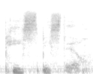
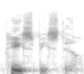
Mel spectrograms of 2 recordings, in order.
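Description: First: Slow breathy whisper, very soft; calm whisper. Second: Slow, low and soft, gently soothing; soft calm Jesus. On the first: Mocking the movie Jesus calming the storm, slow whisper. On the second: Imitating a soft-spoken movie Jesus stilling storm, slow and soft. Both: Retold or imitated. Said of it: "in a very Jesus-y, calm voice".

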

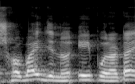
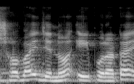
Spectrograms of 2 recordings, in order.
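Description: Both takes have the same delivery.

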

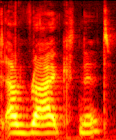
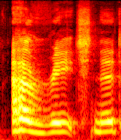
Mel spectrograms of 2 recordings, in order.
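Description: First: Said in the usual way. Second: "Arachnid" with a Rach sound, "a-RAYCH-nid"; punning pronunciation. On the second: Shown as a demonstration. Rach pun set against usual word.

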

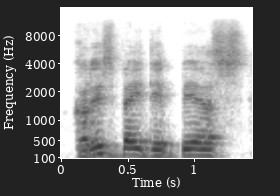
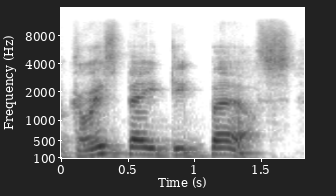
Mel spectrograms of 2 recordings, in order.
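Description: First: Slower mock French repeat of Grisbe de Bers; dodgy French accent. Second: Slow, hammed-up French accent on Grisbe de Bers; dodgy French accent. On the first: Tipster repeating the horse name, dodgy French accent. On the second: Tipster naming his horse, dodgy French accent. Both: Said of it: "not a trace of a dodgy French".

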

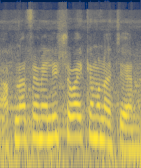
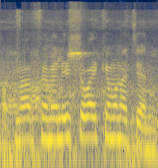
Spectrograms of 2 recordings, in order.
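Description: No difference in how they are said.

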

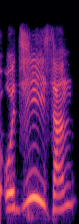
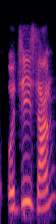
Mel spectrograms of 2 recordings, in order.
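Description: First: "oji-san" with the i held, odjii-san; long I. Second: "oji-san" with a brief i, odji-san; short I. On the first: (« oji-san » avec le i allongé) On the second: (« oji-san » avec un i bref) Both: Shown as a demonstration. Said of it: "il y a bien un allongement du i".

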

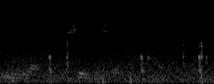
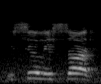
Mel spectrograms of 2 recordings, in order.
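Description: First: Soft, slow "You silly sod."; quiet catchphrase. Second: Raging gamer. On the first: Shown as a demonstration. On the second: Real, not acted. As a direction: shout "You silly sod!" at the game. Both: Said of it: "the silly sod thing I got from".

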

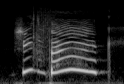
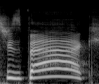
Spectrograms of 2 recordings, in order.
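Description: First: Much higher, thrilled shout; excited. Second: Higher, happy laugh through words. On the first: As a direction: cheer her return. Ami wakes up. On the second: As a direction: laugh with relief. Laughs while repeating. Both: Real, not acted.

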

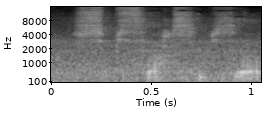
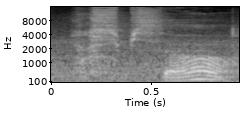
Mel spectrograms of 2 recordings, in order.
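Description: First: Breathy puzzled whisper. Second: Said in the usual way. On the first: Real, not acted. Repeats puzzled remark in whisper.

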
